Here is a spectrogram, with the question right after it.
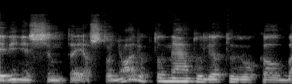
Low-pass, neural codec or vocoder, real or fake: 10.8 kHz; autoencoder, 48 kHz, 128 numbers a frame, DAC-VAE, trained on Japanese speech; fake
